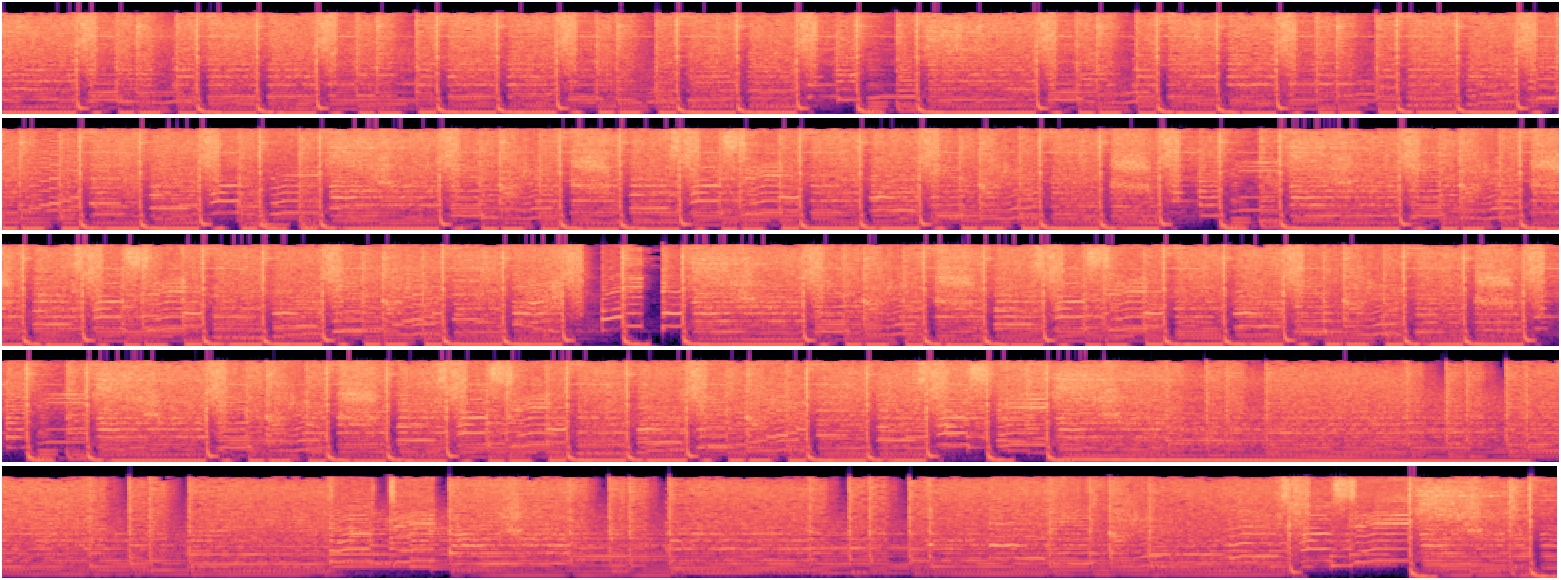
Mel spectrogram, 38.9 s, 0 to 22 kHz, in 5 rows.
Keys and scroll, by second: 0.5 BackSpace, 1.0 KP_1, 2.5 BackSpace, 3.3 KP_0, 5.6 1, 10.4 1, 13.4 KP_1, 13.5 KP_3, 26.4 ctrl+d, 28.2 ctrl+z.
